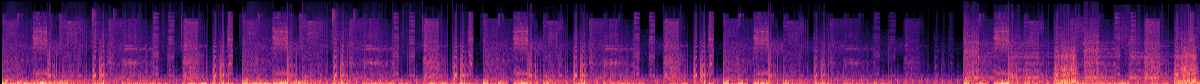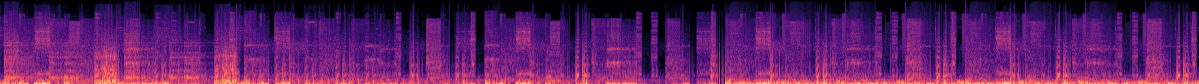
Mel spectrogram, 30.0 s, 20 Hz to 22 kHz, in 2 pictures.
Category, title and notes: Music > Multiple instruments
Short Track #3332 (Industraumatic)
Ambient, Cyberpunk, Games, Horror, Industrial, Noise, Sci-fi, Soundtrack, Underground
